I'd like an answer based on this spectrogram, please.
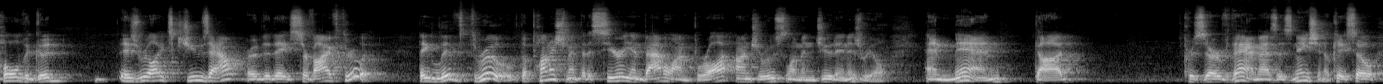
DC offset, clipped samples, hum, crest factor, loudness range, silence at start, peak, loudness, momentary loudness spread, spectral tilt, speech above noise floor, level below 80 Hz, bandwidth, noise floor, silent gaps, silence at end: under 0.1%; under 0.1%; none; 16 dB; 2 LU; 0 s; -2 dBFS; -18 LUFS; 9 LU; -4.5 dB/octave; 31 dB; -74 dBFS; 17 kHz; -48 dBFS; none; 0 s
